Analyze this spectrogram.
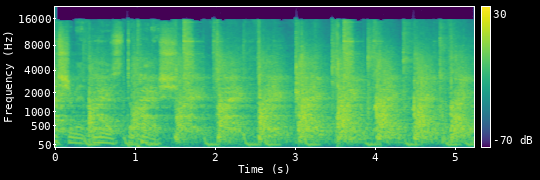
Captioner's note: shouting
